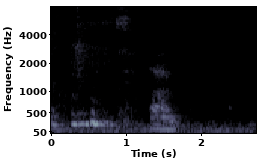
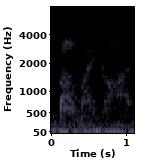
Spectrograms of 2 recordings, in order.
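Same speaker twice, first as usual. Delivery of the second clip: imitated whispered aside, very soft; under the breath, as a dismayed onlooker; mock-horrified whisper; hushed dismay; 10 dB quieter, slower than usual. Boyle groaning in the background.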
